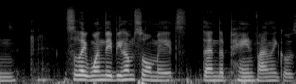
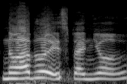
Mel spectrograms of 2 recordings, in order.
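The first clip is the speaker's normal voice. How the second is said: mock Spanish accent; 4 semitones higher, 9 dB louder than usual. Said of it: "Definitely not English".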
